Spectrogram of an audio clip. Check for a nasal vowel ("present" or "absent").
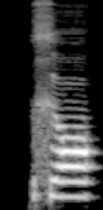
absent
